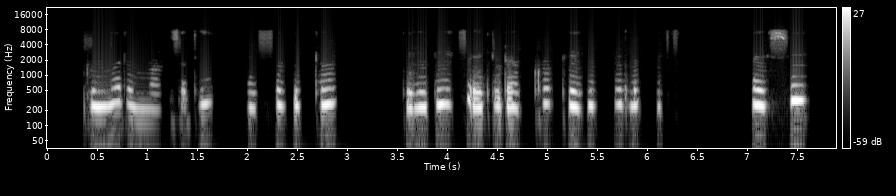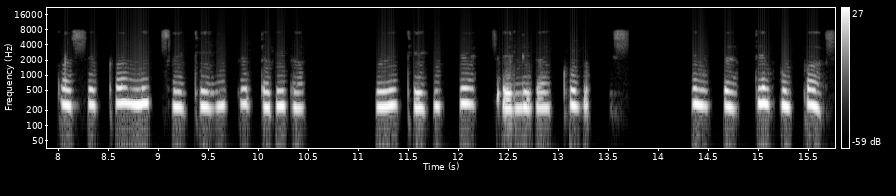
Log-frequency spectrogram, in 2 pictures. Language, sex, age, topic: Gamo, female, 25-35, government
